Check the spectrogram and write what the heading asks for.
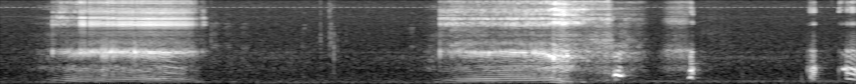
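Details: Holly snoring while asleep: two long, rough, rattling snores on the in-breath, with quiet pauses and a few short snorts; ordinary snoring.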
